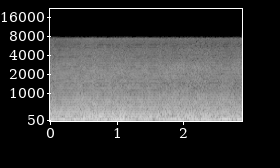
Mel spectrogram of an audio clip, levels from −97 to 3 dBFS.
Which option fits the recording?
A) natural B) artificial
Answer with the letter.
B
